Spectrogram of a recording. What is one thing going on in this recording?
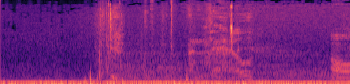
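A man exclaims in surprise.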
